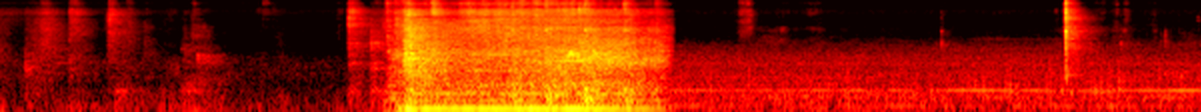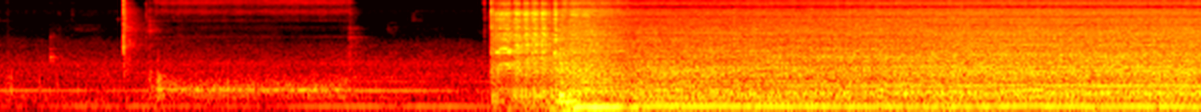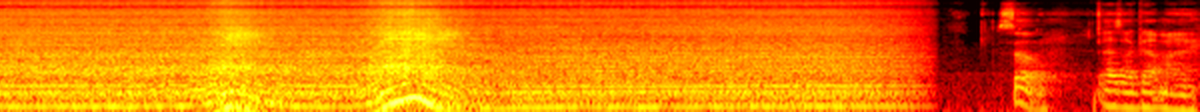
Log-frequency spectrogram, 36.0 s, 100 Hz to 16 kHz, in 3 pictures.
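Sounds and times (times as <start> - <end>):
motorcycle engine revving: 16.9 - 33.4
motorcycle engine idling: 17.0 - 33.4.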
